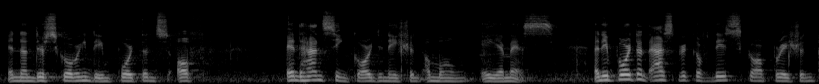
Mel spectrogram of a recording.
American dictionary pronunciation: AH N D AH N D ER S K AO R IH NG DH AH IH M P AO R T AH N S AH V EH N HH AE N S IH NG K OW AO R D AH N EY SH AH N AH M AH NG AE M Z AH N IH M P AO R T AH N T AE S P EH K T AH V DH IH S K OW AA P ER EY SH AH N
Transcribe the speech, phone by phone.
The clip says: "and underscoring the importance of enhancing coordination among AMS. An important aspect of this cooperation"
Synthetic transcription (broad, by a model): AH N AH N D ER S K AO W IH NG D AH IH M P AO R T AH N S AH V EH N HH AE N S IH NG K OW AO R D AH N EY SH AH N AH M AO NG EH M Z AH N IH M P AO R T AH N T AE S P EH K T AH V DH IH S K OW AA P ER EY SH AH N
